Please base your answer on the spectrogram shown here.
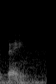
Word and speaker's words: pain: will pronounce that le pain, as if it were spelled P-A-I-N-G.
